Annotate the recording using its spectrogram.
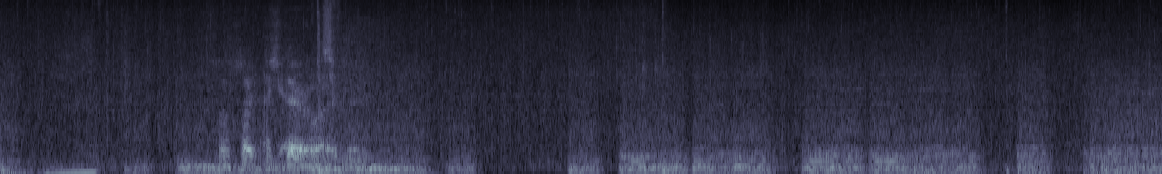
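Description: A man talks casually and close to a microphone.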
